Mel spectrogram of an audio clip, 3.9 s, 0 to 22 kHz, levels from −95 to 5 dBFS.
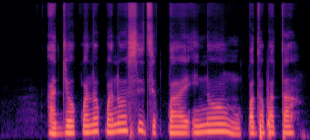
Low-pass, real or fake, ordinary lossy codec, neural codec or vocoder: none; fake; none; autoencoder, 48 kHz, 128 numbers a frame, DAC-VAE, trained on Japanese speech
